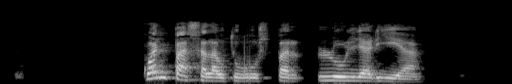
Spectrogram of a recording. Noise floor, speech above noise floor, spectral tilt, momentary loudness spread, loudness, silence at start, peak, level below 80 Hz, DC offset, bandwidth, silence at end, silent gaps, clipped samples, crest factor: under -90 dBFS; over 73 dB; -4.5 dB/octave; 8 LU; -17 LUFS; 1.45 s; -2 dBFS; -62 dBFS; under 0.1%; 7.8 kHz; 0.9 s; 2.73-2.78 s, 3.05-3.17 s; under 0.1%; 18 dB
